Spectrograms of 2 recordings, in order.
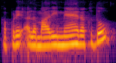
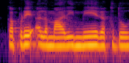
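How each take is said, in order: First: में said with open 'ai', as "main"; wrong vowel. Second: में with a narrow 'e', "men"; correct vowel. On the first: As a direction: widen में into "mɛ̃", like मैं. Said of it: "मैं नहीं". (में को खुले 'ऐ' से "मैं" बोलें) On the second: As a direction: say में as nasal "mẽ", vowel kept close. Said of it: "तो में बोलेंगे". (में को बंद 'ए' से बोलें) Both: Shown as a demonstration.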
